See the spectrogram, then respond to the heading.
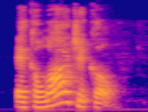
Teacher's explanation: Ecological is stressed on the third syllable.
